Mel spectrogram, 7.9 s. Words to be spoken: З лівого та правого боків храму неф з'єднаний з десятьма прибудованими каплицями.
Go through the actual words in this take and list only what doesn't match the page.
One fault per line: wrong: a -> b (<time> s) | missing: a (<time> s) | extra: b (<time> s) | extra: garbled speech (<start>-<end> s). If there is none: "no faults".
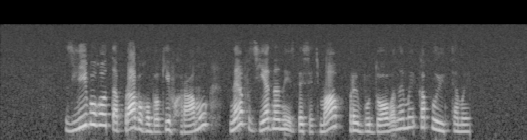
no faults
